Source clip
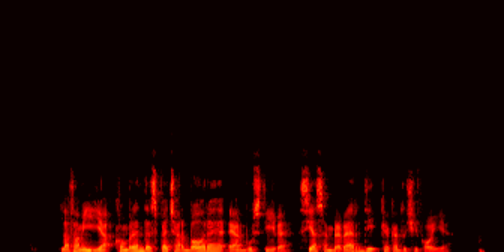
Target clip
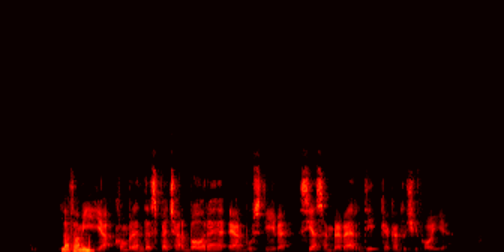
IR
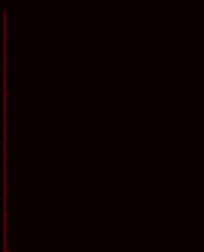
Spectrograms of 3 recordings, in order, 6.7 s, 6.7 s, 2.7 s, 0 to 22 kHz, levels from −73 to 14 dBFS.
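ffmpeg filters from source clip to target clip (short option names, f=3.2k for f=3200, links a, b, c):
-filter_complex "[0:a]asetnsamples=n=441:p=0,asendcmd='1.18 highpass f 1100',highpass=130[a];[1:a]atrim=start_sample=2205,afade=t=out:st=0.13:d=0.01,atrim=end_sample=6174,asetrate=48510,aresample=44100[b];[a][b]afir=irnorm=-1:irlink=0,volume=3dB"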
